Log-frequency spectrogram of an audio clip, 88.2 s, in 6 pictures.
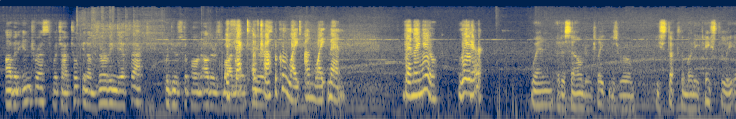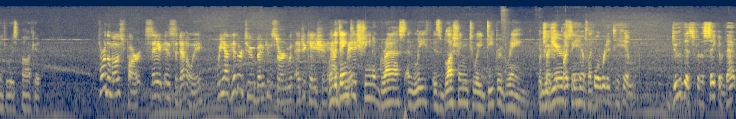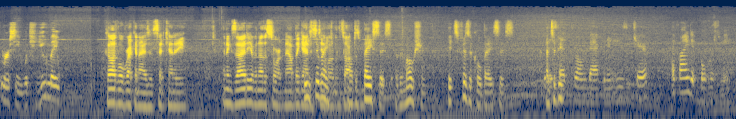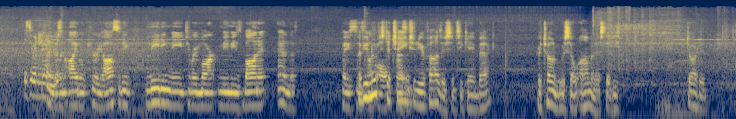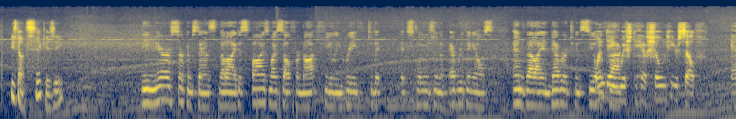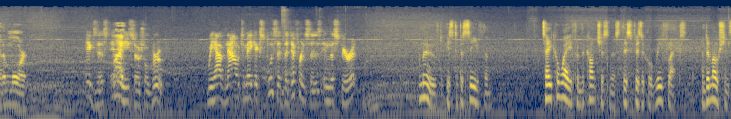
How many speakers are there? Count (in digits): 9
